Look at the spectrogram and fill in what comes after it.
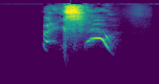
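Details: Quick voiced intake, then one forceful, hissing sneeze that trails off, at Christmas.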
